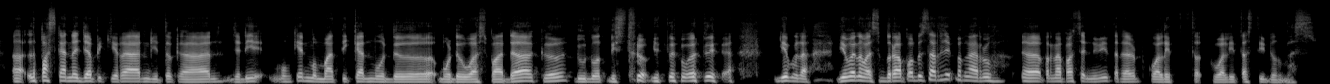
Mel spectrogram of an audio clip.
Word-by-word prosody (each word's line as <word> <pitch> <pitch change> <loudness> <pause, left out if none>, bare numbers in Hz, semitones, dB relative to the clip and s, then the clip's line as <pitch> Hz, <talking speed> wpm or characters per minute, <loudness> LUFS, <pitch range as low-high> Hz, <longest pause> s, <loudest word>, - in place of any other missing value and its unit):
eee, 140 - +1
lepaskan 170 -1 +1
aja 155 - +4
pikiran, 140 -2 +2
gitu 125 - -5
kan, 120 +1 +1
jadi 120 +5 -4
mungkin 145 +5 -4
mematikan 135 +1 0
mode 120 -2 +1
mode 120 0 -1
waspada 120 +7 +3
ke 160 +5 0
do 135 - +1
not 130 0 0
disturb 130 -1 -1
gitu 155 +3 -2
pasti, 175 +2 +2
ya. - - -7 0.4
Gimana, 150 -6 +2 0.2
gimana, 185 +2 +4
Mas? 155 -1 +1
Berapa 165 +4 +3
besar 195 +2 +1
sih 230 - -1
pengaruh, 170 -5 -1 0.2
eee, 150 -2 +4
pernapasan 145 -1 -1
ini 150 - -3
terhadap 130 +1 -3
kualit 115 -2 -1 0.3
kualitas 115 +1 -3
tidur, 110 -4 -6
Mas? - - -14
140 Hz, 155 wpm, -24 LUFS, 125-165 Hz, 0.4 s, aja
